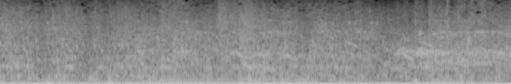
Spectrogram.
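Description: Blaster shots zap rapidly, over and over.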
